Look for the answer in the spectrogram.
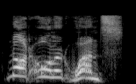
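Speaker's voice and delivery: loud high battle shout. A narrator's reading. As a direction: bellow the order across the fight. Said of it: "the prince shouted".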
